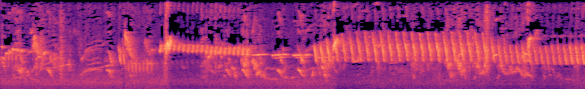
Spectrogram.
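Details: Canary song from a group of kept birds: scattered chirps, then a long, fast, even, rattling high trill of rapidly repeated notes held for about three seconds.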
